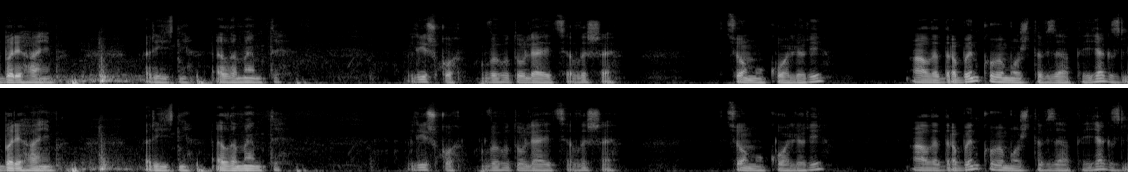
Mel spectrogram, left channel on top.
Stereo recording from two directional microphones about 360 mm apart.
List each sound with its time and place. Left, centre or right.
0.0 s speech: right
4.1 s speech: centre
7.3 s speech: centre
